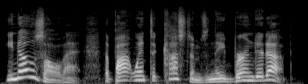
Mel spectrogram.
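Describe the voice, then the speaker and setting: Audiobook dealer, read by a male narrator: tense young guy, defensive, insistent, raised pitch. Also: huge pitch swings, fairly quick, no echo, studio quality.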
